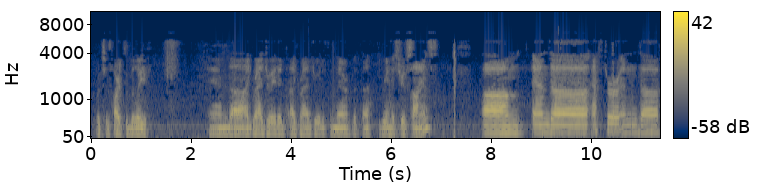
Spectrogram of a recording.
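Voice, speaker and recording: A man in his forties from Israel with a slight cold, speaking at a middle pitch. He answers in a halting way, full of ums and restarts. The recording sounds dull and lo-fi, with a faint hiss behind him. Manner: hesitant, many fillers and restarts. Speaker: guest, writer and editor. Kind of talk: interview answers.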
